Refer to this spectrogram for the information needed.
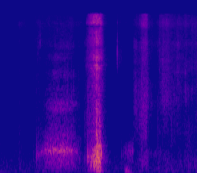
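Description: A drawn-in breath builds into one sharp sneeze, followed by snuffling nasal sounds; hay fever sneezing.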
